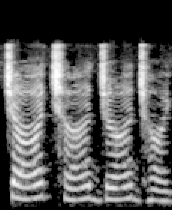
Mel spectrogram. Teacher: स्पर्श संघर्षी उच्चारण में स्वास वायु का पहले स्पर्श करना फिर रगड़ खाकर बाहर निकलना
